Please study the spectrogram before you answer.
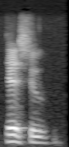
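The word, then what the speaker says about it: Dae-su: And Daesu, by the way, Peter, am I pronouncing his name correctly? Daesu.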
